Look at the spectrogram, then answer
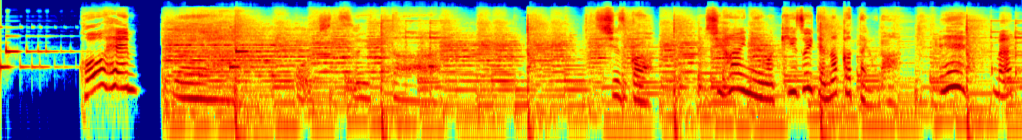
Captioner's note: sigh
